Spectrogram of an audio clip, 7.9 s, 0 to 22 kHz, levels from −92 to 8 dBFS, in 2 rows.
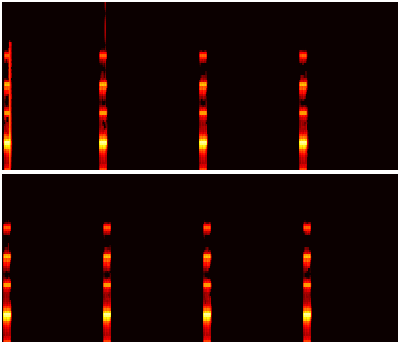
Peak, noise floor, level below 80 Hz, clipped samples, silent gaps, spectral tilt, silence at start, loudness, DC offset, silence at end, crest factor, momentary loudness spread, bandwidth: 0 dBFS; under -90 dBFS; -58 dBFS; under 0.1%; 0.10-0.97 s, 1.06-1.97 s, 2.05-2.97 s, 3.06-3.97 s, 4.05-4.97 s, 5.05-5.97 s, 6.05-6.97 s; 4 dB/octave; 0 s; -11 LUFS; under 0.1%; 0.85 s; 16 dB; 5 LU; 15.5 kHz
